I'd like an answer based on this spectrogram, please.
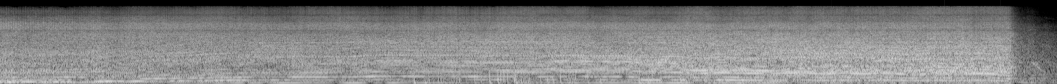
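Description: Modified pulling truck's engine at full throttle while dragging a weight-transfer sled, its pitch climbing over the first few seconds and then holding high and loud. It cuts off abruptly near the end as the pull ends.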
